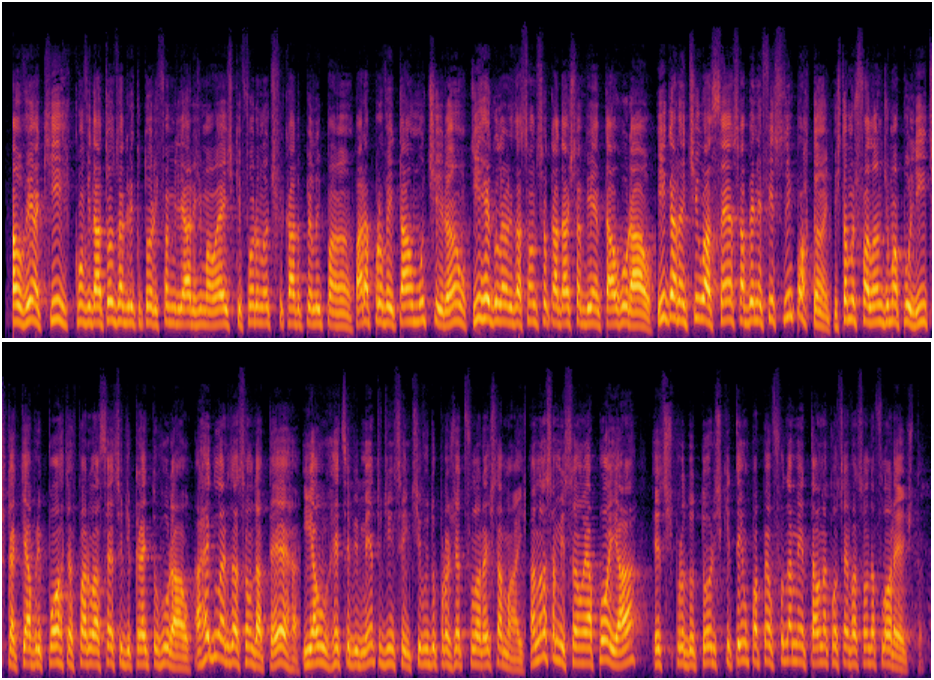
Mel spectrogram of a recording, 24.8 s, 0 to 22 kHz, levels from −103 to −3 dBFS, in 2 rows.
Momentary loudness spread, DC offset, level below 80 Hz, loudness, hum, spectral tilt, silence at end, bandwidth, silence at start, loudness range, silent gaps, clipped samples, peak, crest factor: 7 LU; under 0.1%; -76 dBFS; -21 LUFS; none; -6.5 dB/octave; 0.3 s; 10 kHz; 0.15 s; 4 LU; none; under 0.1%; -2 dBFS; 20 dB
